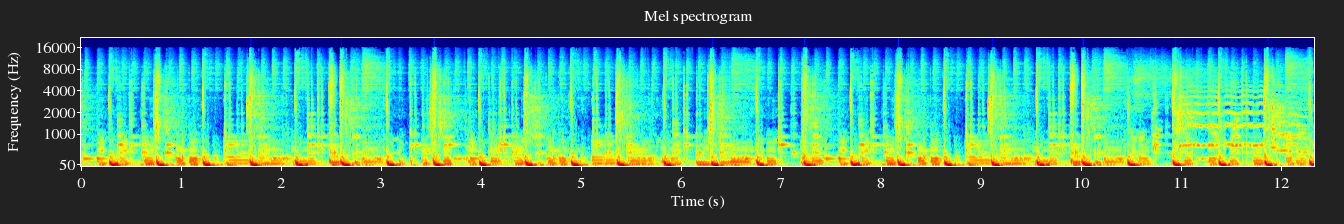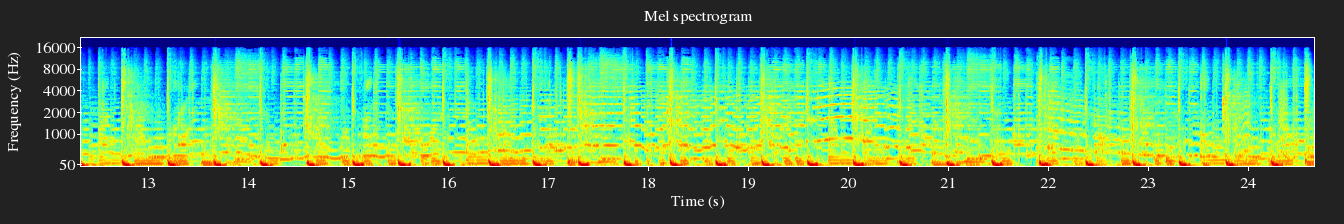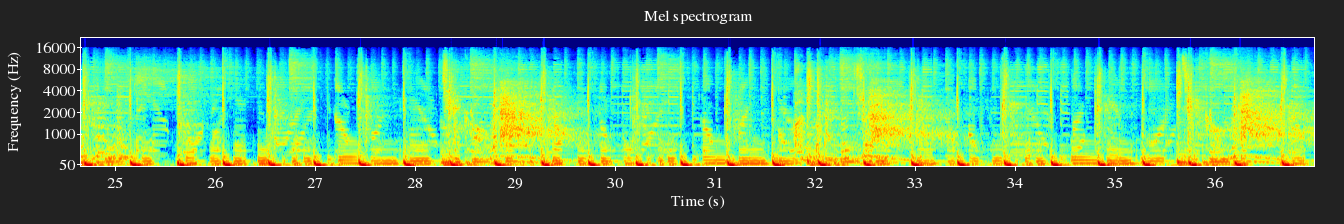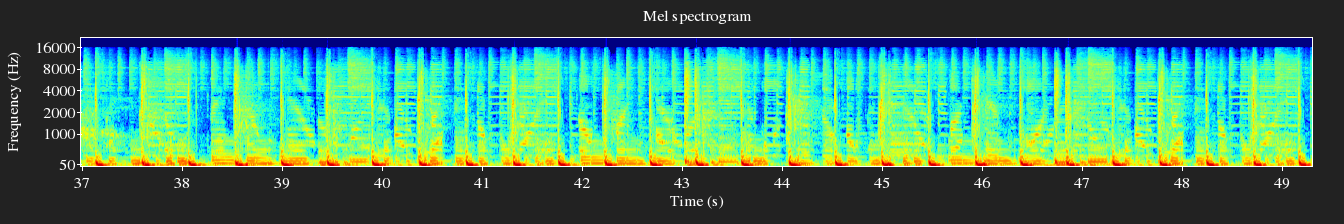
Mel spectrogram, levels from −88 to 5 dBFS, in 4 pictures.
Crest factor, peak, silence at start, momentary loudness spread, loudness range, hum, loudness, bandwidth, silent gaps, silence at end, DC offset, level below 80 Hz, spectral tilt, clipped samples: 10 dB; 0 dBFS; 0 s; 3 LU; 1 LU; none; -13 LUFS; 16 kHz; none; 0 s; 0.1%; -12 dBFS; -4.5 dB/octave; under 0.1%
